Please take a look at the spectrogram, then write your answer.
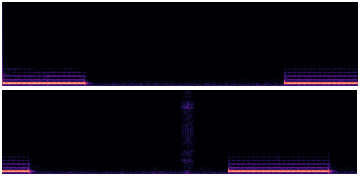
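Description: Phone call ringing out on the line before anyone picks up: three long, steady ring tones, each about two seconds, separated by roughly four-second gaps of quiet line hiss, with a faint click in one gap.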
